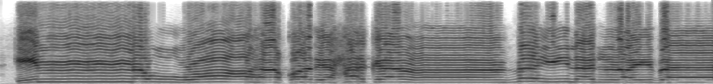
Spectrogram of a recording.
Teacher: قوله تعالى: إن الله قد حكم بين العباد، يقرأه السوسي هكذا: إن الله قد حكم بين العباد. إذن سكنت هذه الميم قبل الباء وأخفيت عند الباء · Term: تخفى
